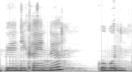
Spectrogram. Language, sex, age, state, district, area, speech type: Bodo, female, 18-30, Assam, Baksa, rural, spontaneous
